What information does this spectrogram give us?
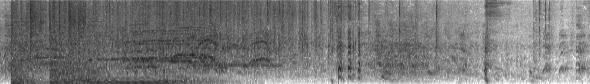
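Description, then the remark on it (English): Loud audience applause with crowd cheering and chatter mixed in, holding steady for a few seconds before thinning out into scattered, sharp individual claps that taper off. “Pretty robust applause there, everybody.”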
